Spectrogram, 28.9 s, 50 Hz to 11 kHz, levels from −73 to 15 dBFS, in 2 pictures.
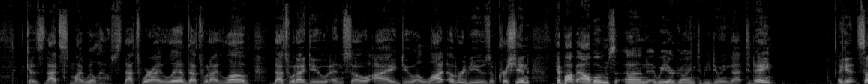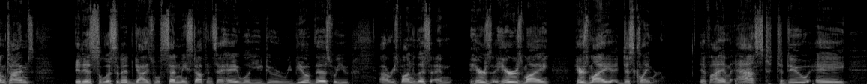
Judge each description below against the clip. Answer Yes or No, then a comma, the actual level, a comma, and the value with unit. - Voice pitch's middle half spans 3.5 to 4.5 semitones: No, wide, 5.4 semitones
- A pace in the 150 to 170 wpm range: Yes, average, 160 wpm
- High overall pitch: No, low, 130 Hz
